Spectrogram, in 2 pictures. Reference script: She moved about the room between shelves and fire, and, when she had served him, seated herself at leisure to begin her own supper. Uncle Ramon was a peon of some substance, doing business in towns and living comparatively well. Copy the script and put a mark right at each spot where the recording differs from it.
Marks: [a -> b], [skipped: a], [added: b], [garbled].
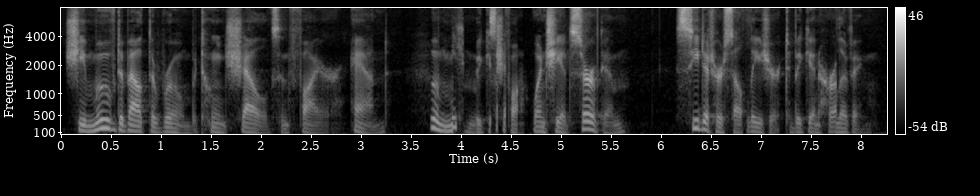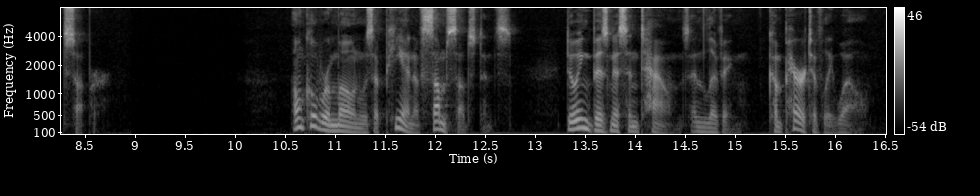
She moved about the room between shelves and fire, and, [garbled] when she had served him, seated herself [skipped: at] leisure to begin her [own -> living] supper. Uncle Ramon was a peon of some substance, doing business in towns and living comparatively well.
